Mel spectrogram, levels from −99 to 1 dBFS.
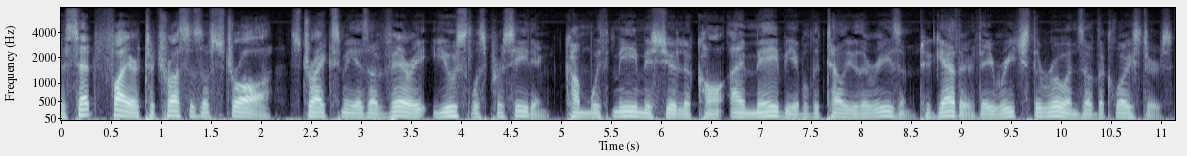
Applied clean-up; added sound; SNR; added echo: none; none; none; none.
